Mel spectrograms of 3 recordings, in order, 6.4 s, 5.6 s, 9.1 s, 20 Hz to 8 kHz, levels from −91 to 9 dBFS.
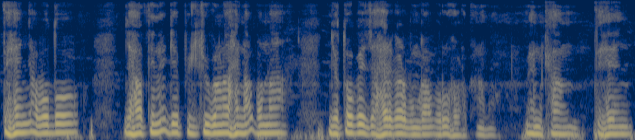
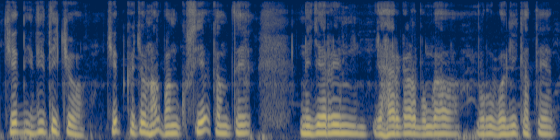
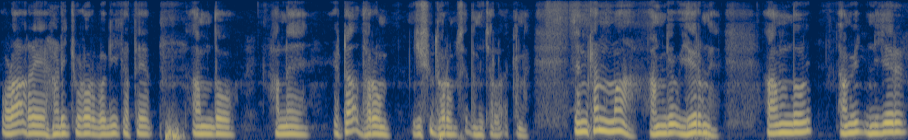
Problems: low volume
